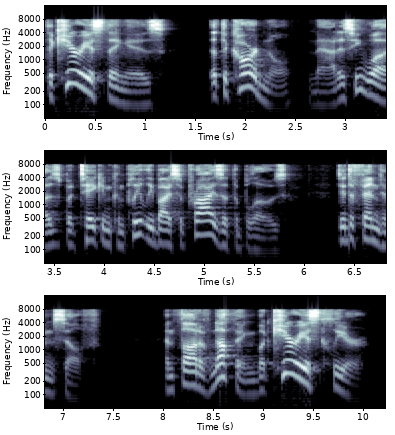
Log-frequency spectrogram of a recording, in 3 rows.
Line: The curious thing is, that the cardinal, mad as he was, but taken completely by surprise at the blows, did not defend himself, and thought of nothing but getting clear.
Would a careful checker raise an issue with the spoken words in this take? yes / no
yes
